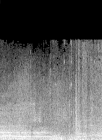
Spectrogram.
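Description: Film fight sound mix: a loud held tone that slides slowly down over about a second, then a crashing impact about a second and a half in as Hulk lands on Thor.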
